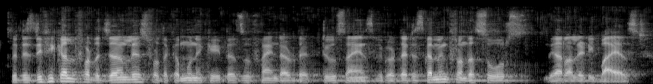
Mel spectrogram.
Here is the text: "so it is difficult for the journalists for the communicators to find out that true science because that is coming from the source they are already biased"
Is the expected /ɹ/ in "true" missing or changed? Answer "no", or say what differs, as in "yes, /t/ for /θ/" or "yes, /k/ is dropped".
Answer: yes, /ɹ/ is dropped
